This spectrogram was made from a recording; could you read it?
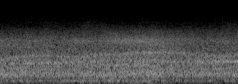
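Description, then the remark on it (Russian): A steady, hollow rush of wind blows without pause, with a thin whistling tone running through the broad airy roar. No voices are heard. “Можно включить шум дождя или рокот волн, гул толпы или свист ветра”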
